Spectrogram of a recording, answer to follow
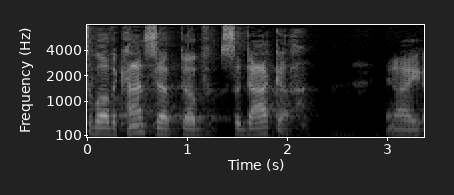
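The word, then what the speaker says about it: tzedakah: all the concept of sadaka and I I learned how to pronounce that word but I remember Neil Sedaka if you're old enough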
